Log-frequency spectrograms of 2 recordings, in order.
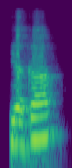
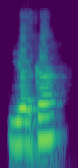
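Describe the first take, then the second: Both takes have the same delivery.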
